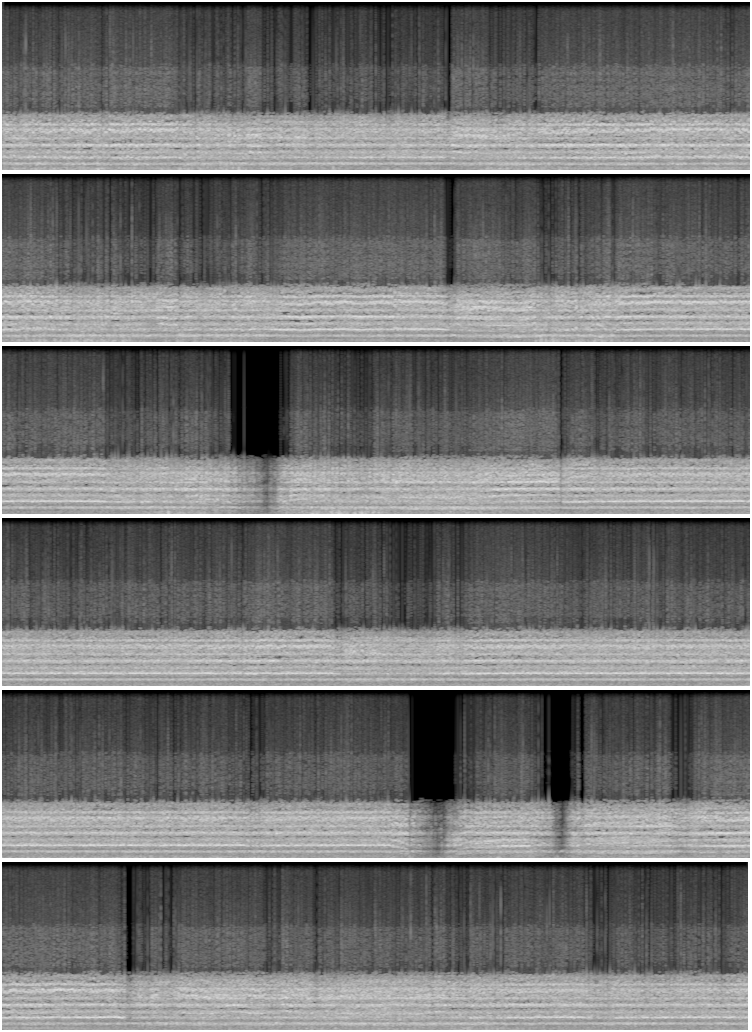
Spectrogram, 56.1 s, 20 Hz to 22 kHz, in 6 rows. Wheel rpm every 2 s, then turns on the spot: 220, 220, 230, 220, 220, 220, 230, 220, 230, 230, 150, 160, 220, 230, 230, 230, 230, 230, 230, 230, 230, 140, 160, 220, 220, 220, 230, 230.
none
